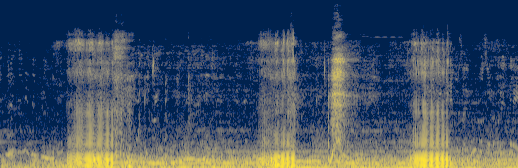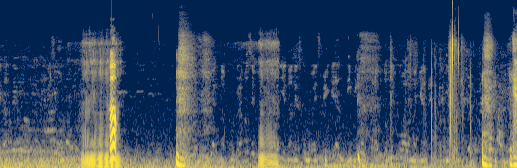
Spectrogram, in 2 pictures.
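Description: A Cocker Spaniel snores in slow, rasping breaths that come about every three seconds.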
